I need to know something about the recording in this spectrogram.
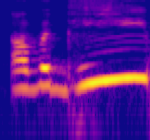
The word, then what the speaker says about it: अवधि: और एक अवधि जो मैंने शॉर्टली बोला, देखो मैंने अवधि में ई है ना, आपको पता चल रहा होगा, पर मैंने बोला अवधि, यानी बिल्कुल समाप्त कर दिया, ई की मात्रा को बड़ा शॉर्ट उसका उच्चारण किया।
